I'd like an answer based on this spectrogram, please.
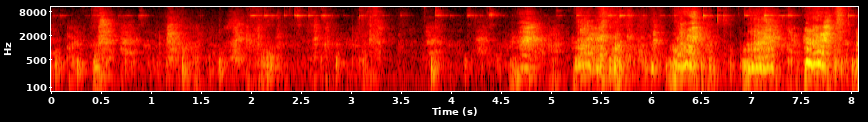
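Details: Terriers Poppy, Jazz and Max making rough, noisy growls and snuffling bursts, irregular and overlapping, with louder clusters toward the end and a faint steady high whine in the background.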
